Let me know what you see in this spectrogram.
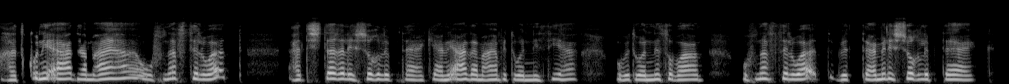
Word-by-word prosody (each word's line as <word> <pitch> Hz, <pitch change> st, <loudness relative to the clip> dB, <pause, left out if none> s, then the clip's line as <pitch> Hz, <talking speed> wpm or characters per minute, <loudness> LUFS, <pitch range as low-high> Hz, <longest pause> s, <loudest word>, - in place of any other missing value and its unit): هتكوني 225 Hz, +6 st, 0 dB
قاعدة 250 Hz, -3 st, +3 dB
معاها 265 Hz, +7 st, +2 dB
وفي 225 Hz, +1 st, -4 dB
نفس 270 Hz, 0 st, -3 dB
الوقت 255 Hz, +7 st, +1 dB, 0.6 s
هتشتغلي 245 Hz, +4 st, +1 dB
الشغل 235 Hz, 0 st, 0 dB
بتاعِك، 215 Hz, +1 st, -6 dB
يعني 215 Hz, +1 st, +1 dB
قاعدة 235 Hz, 0 st, +3 dB
معاها 215 Hz, +1 st, +1 dB
بتونِّسيها 225 Hz, +2 st, -2 dB, 0.4 s
وبتونِّسوا 220 Hz, +2 st, 0 dB
بعض 215 Hz, +1 st, +1 dB, 0.4 s
وفي 230 Hz, +2 st, -6 dB
نفس 265 Hz, +1 st, -2 dB
الوقت 240 Hz, +6 st, +1 dB
بتعملي 220 Hz, +1 st, 0 dB
الشغل 235 Hz, -1 st, +1 dB
بتاعِك. 220 Hz, -3 st, -2 dB
230 Hz, 125 wpm, -23 LUFS, 215-250 Hz, 0.6 s, قاعدة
